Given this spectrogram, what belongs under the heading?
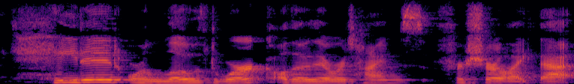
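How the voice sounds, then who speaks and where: A woman's fairly low voice, an ordinary speaking voice with lively intonation at a moderate pace. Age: 20s. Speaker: podcast host, homemaker. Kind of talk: solo podcast monologue, devotional talk.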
